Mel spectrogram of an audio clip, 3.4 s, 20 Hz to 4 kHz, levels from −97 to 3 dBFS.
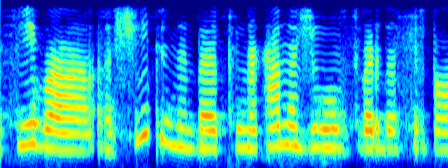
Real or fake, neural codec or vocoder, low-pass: fake; codec, 44.1 kHz, 1.7 kbps, Pupu-Codec; 3.6 kHz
